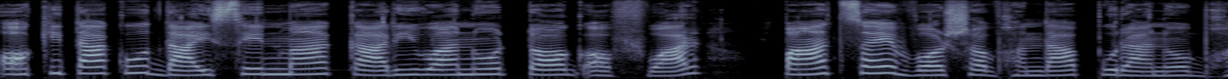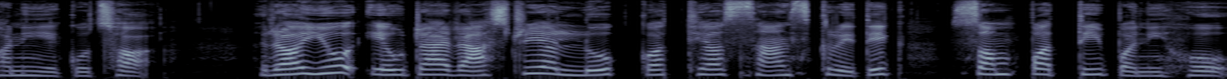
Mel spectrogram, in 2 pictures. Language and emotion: Nepali, neutral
